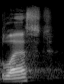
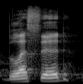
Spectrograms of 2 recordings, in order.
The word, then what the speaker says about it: blessed: And that word, we've taken it and we've kind of put two syllables in it. You know what I mean? It, some people call it blessed, others call it blessed, but it is the same word.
